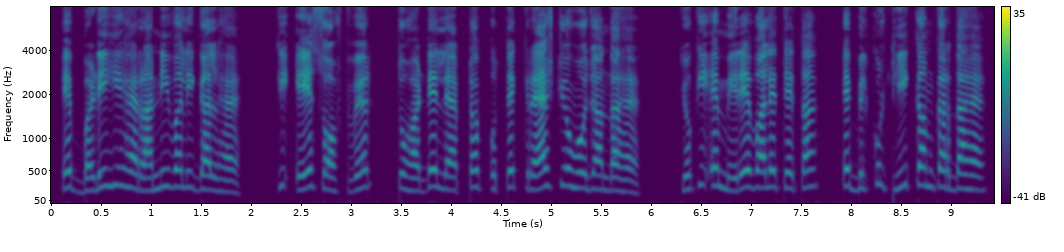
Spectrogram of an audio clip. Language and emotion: Punjabi, surprised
